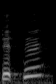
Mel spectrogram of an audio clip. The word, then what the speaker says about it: bitten: In both British and American, the T in bitten is accompanied by a glottal stop.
